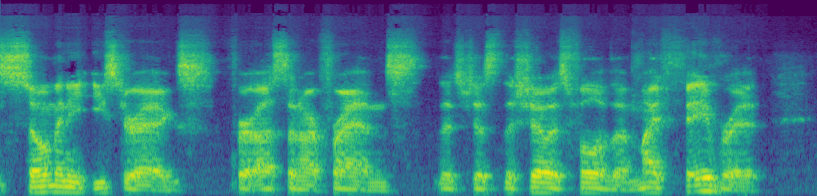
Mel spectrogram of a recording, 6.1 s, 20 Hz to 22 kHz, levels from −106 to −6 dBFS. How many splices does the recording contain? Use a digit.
0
